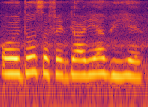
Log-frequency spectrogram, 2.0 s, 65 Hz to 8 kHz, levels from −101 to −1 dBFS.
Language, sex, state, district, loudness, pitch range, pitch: Hindi, female, Arunachal Pradesh, Papum Pare, -15 LUFS, 265-290 Hz, 280 Hz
